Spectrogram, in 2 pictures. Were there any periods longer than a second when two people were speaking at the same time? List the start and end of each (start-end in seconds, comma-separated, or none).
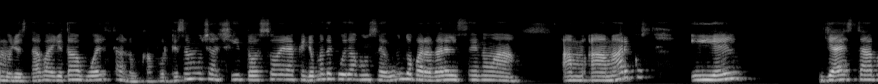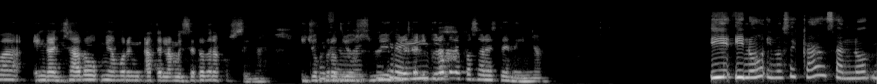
12.0-13.3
